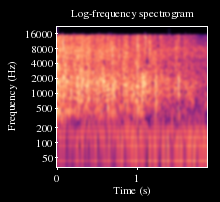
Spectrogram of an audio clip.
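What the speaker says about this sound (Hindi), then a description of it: "मैं चाहता हूं एक बार जोरदार ताली बजाएं आज के" An audience applauds a speech at a political rally, a dense, steady wash of many hands clapping together at even loudness for about two seconds with no voice over it.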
